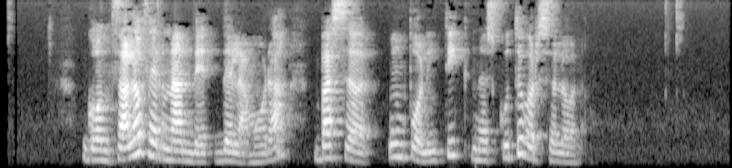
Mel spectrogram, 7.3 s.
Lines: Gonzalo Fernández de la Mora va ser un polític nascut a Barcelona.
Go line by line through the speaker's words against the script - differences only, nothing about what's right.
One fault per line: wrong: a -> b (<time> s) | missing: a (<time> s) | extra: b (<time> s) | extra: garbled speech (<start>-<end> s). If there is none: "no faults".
no faults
